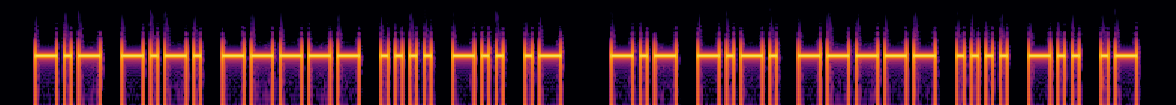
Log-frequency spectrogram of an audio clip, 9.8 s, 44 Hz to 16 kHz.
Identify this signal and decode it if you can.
Morse code, heard as a keyed tone, about 20 wpm, 700 Hz. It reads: KC0HDA KC0HDA
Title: USA Call Signs Repeated 2x 20wpm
